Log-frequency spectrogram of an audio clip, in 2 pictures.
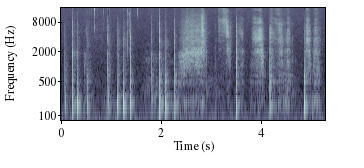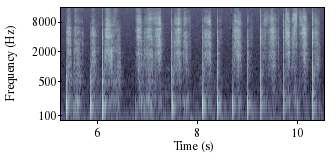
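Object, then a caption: Hardcover paper book. Fingertips and nails tap and trace the glossy cover of a thick, solid red hardcover Harry Potter book with a dragon on the cover. Many short, dry taps with a low thud are heard, interspersed with soft brushing and scratching sweeps across the surface.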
